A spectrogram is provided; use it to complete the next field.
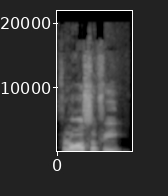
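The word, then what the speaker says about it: philosophy: भी होता है तो पी ह आई एल ओ एस ओ पी ह ए तो फ का उच्चारण यहां पर भी एफ होगा फ का उच्चारण यहां पर भी होगा तो हम इसे फ आई एल ओ एस ओ पी ह ए को हम क्या पढ़ेंगे फिलासफी तो यहां पर सबसे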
